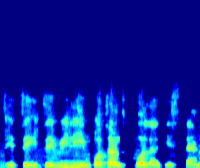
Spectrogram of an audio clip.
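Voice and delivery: normal talking voice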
